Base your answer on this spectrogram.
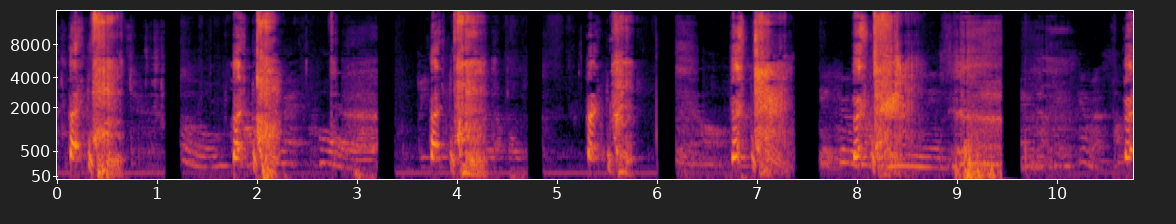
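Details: Compilation of loud, forceful sneezes from different people, cut together with brief gaps and a low hum, in clips about hay fever; sneezing.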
